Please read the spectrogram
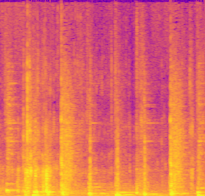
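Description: Faint rustling and crinkling of a thin plastic bag being handled around a plastic model kit part, with a few soft ticks.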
